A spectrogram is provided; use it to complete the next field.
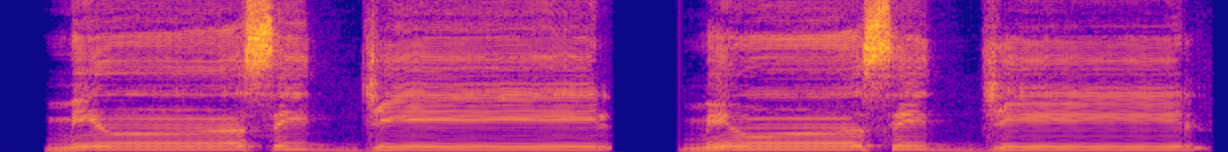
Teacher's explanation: اب ان دونوں الفاظ کو پڑھیں گے اور یہاں پر دیکھیں نون ساکن ہے، نون ساکن کے بعد سین حروف اخفا میں سے ہے، لہٰذا یہاں پر نون ساکن میں اخفا ہوگا یعنی غنہ کر کے پڑھیں گے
